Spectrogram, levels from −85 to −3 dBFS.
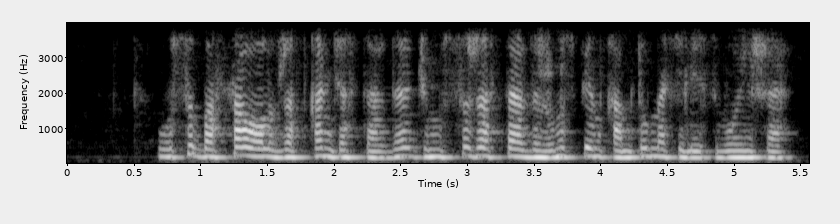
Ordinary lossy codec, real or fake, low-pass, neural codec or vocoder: Opus, 32 kbps; real; 3.6 kHz; none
